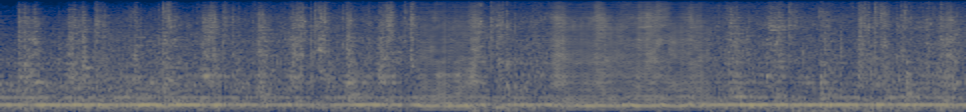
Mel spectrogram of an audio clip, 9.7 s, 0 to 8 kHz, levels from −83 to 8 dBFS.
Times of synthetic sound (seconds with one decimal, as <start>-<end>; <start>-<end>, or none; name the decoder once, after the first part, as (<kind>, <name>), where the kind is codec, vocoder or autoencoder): 4.2-4.8 (vocoder, Vocos); 5.5-7.1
